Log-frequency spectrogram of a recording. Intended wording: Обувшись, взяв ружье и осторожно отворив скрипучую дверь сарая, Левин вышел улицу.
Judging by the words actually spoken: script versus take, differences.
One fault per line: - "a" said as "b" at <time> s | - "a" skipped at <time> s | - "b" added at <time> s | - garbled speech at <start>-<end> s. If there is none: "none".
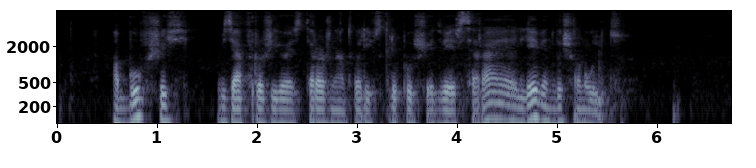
none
